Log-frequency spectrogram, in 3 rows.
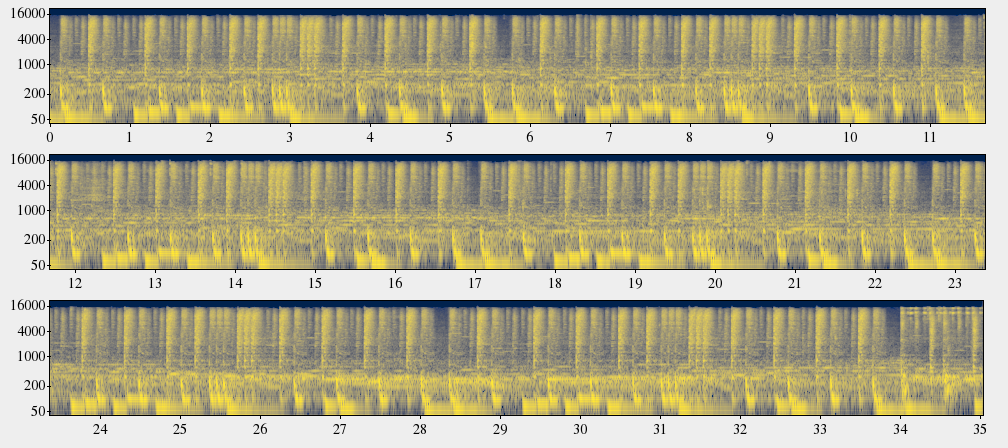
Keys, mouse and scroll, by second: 3.1 ctrl+Tab, 4.3 ctrl+z, 4.8 ctrl+z, 5.3 ctrl+z, 6.6 ctrl+KP_Add, 7.6-10.0 shift+middle drag, 10.9 Delete, 12.3 shift+middle click, 13.1 click, 13.6 alt+shift+click, 14.0 alt+shift+click, 15.4-16.9 shift+middle drag, 17.5 ctrl+KP_Add, 18.4 shift+middle click, 19.8 shift+d, 21.3 g, 24.1-27.6 shift+middle drag, 28.6 shift+middle click, 29.4 scroll up 1, 30.3-30.8 scroll up 2, 31.1 shift+middle click, 32.7 g, 34.9 shift+middle click.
